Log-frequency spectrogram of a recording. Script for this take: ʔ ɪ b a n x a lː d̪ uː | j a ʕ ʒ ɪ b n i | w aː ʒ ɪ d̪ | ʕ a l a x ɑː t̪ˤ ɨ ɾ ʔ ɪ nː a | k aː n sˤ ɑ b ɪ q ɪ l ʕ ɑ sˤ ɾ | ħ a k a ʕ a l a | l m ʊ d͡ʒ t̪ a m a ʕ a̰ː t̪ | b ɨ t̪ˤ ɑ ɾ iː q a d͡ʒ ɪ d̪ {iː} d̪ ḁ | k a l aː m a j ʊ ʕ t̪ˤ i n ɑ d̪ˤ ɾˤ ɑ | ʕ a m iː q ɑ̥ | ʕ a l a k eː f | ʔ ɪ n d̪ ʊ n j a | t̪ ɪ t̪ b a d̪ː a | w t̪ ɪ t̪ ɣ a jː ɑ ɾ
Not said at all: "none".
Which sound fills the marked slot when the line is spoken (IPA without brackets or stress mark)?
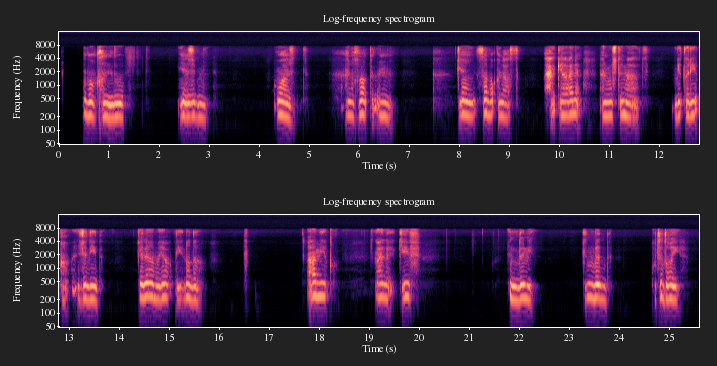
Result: iː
